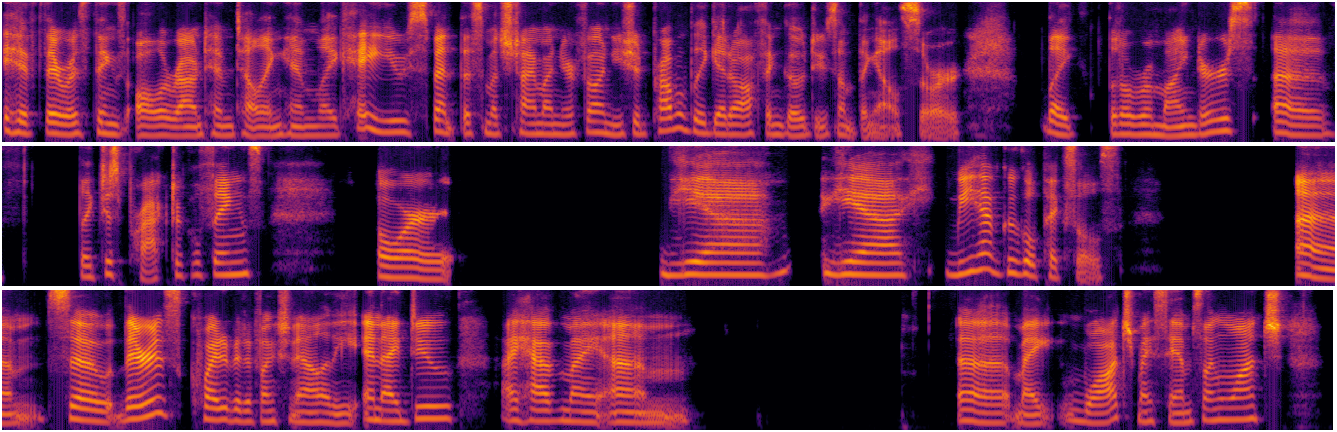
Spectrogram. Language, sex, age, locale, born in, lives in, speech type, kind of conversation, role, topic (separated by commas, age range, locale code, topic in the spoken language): English, female, 35-39, en-US, United States, United States, conversation, unstructured, none, What is one tech feature you wish every device had?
